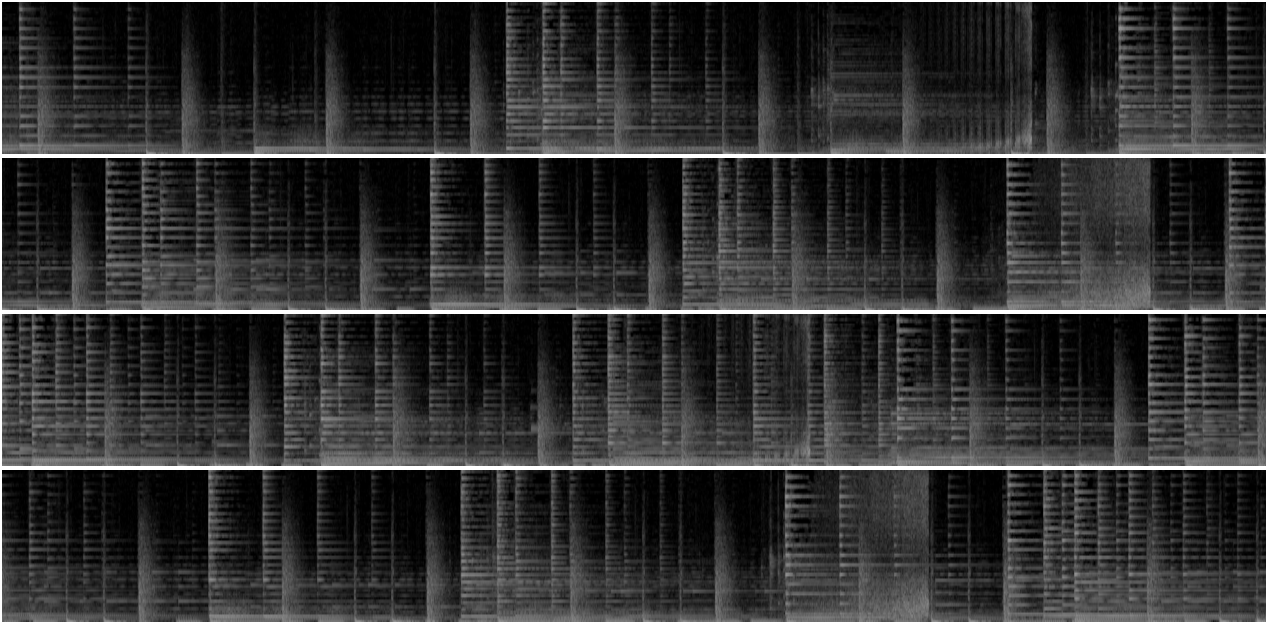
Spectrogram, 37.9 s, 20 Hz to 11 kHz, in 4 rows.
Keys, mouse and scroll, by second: 3.2 click, 5.3 click, 8.0 click, 12.3 click, 14.0 click, 18.3 click, 21.5 click, 23.7 click, 25.0 click, 26.8 alt+click, 30.3 click, 30.7 click, 31.9 click, 32.0 click, 36.7 alt+scroll, 37.8-37.9 alt+scroll.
